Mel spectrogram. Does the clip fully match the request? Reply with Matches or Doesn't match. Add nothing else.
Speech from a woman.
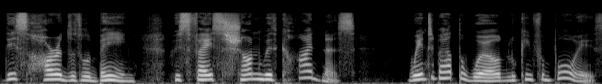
Matches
